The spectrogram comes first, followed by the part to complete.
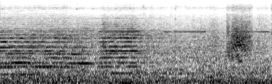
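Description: Busy street traffic with a vehicle horn held steadily, stopping about a second in. Short hissing noises follow near the end.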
